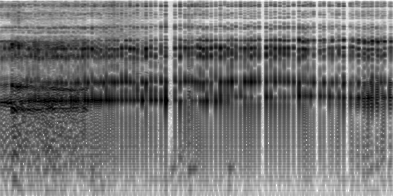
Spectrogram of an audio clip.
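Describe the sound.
A voice imitates a fetal heartbeat monitor placed on a pregnant belly, likened to a sound in the film The Grudge, starting with a sustained throaty tone that breaks into a fast, rattling stream of pulses, fairly loud with no other sounds.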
